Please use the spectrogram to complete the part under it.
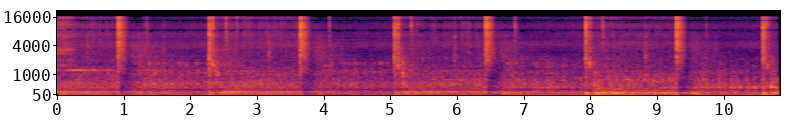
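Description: A large machine hums steadily nearby.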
